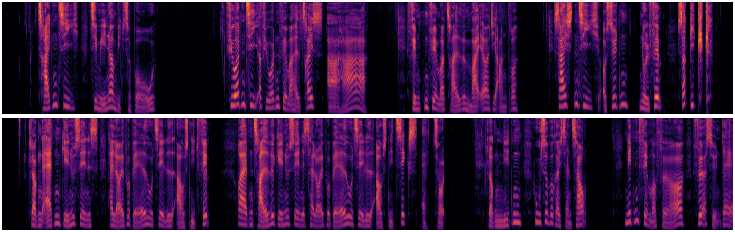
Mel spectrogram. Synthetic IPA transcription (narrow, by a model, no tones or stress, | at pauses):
t͡sʰʁad̥n̩t͡sʰḭː | t͡sʰe̝me̝nəɒ̽mʋiɡ̥̚t͡sʰɒb̥ɒə | fjo̝ɐd̥n̩t͡sʰḭːʔɒ̽fjo̝ɐd̥n̩fem̰ɒ̽ɦælt͡sʰʁasʔɑɦɑ | femd̥n̩fem̰ɒ̽t͡sʰʁað̞ˠʋəmɑ̈ɪ̰ɒ̽d̥iʔɑ̈nd̥ʁɐ | sɑ̈ɪsd̥n̩t͡sʰḭːɒ̽sød̥n̩ | nɔ̽lfem̰ | sɒ̽ɡ̥iɡ̥ | kʰlɒ̽ɡ̥n̩æd̥n̩ɡ̥enusen̰əs | hælɒ̽ɪ̰pʰɒ̽b̥ɛːð̩ˠəho̝t͡sʰel̰ð̞̩ˠɑ̈ʊsnid̥fem̰ | ɒ̽æɐd̥ent͡sʰʁað̞ˠʋəɡ̥enusen̰əshælɒ̽ɪpʰɒ̽b̥ɛːðˠəho̝t͡sʰel̰ð̞̩ˠɑ̈ʊsnid̥seɡ̥sʔæt͡sʰɒ̽l̰ | kʰlɒ̽ɡ̥n̩ne̝d̥n̩hṵːsð̩ˠpʰɒ̽kʰʁɛsd̥jænshɑ̈ʊ̰n | ne̝d̥n̩femɒ̽fɶɐ | fɶɐ̰sœn̰d̥ɛ̰ː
